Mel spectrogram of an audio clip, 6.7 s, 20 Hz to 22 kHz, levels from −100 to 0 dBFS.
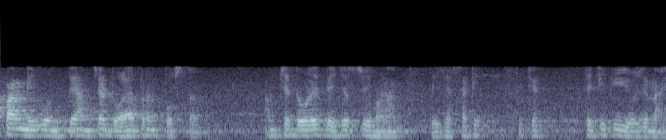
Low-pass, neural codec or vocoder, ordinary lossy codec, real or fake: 3.6 kHz; none; AAC, 32 kbps; real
